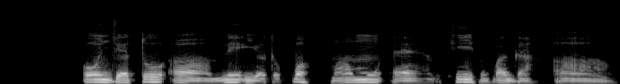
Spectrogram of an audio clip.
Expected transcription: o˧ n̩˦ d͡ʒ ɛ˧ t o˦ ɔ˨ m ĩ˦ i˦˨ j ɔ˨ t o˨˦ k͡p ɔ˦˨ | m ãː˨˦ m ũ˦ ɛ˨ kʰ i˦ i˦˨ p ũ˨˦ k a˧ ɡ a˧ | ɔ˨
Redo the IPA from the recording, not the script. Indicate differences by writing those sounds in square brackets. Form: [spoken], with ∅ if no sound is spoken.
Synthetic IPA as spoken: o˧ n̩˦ d͡ʒ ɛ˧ t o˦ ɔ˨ [n] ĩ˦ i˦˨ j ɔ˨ t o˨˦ k͡p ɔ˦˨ | m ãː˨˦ m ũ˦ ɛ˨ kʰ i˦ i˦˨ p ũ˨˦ [k͡p] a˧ ɡ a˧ | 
